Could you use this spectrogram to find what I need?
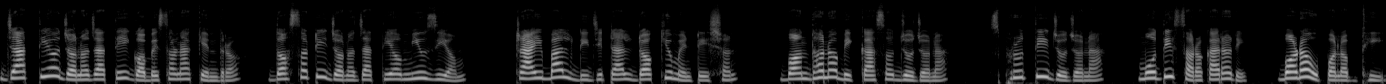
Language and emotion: Odia, neutral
